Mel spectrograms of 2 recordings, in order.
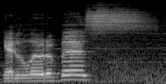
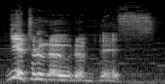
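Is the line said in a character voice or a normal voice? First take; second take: normal voice; character voice. First: It is said in the speaker's ordinary voice. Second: It is said in a put-on villain voice. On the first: "I don't feel like doing the voice" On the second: "Actually, you know what?"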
